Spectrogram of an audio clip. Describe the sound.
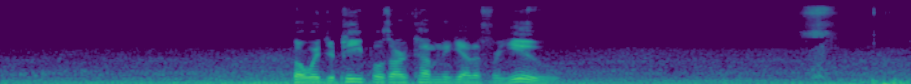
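A steady low rumble of a bus moving through traffic fills the background, with a man speaking briefly over it and a short sharp hiss near the end.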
